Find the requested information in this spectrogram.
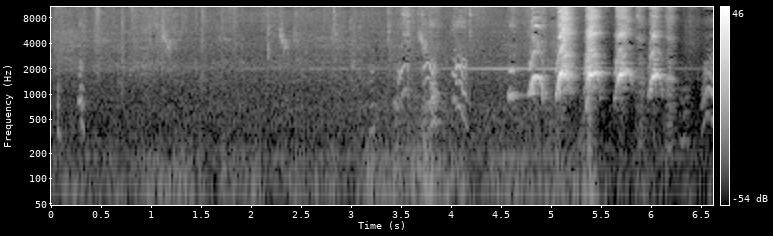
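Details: High squeaky cries from 24-day-old puppies. The clip starts quiet with faint scattered whines, then a rapid series of four or five sharp, piercing yelps follows near the end over a faint background hum.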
